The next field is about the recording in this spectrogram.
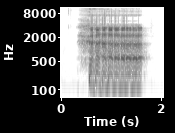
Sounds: Laughter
